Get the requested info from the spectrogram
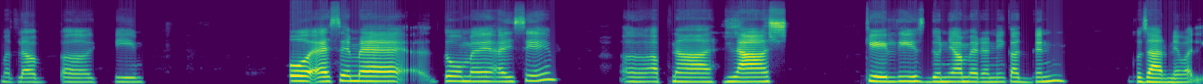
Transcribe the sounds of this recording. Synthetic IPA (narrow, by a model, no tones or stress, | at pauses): mɐt̪ləb̚k̚i | oɛːsemẽt̪omɛ̃ɛːse | ɐpnalãːʃ | keːliɪs̬d̪ʊnijamẽɾɛɦnekad̪ɪn | ɡʊzaːɾneʋa̰ːlḭ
